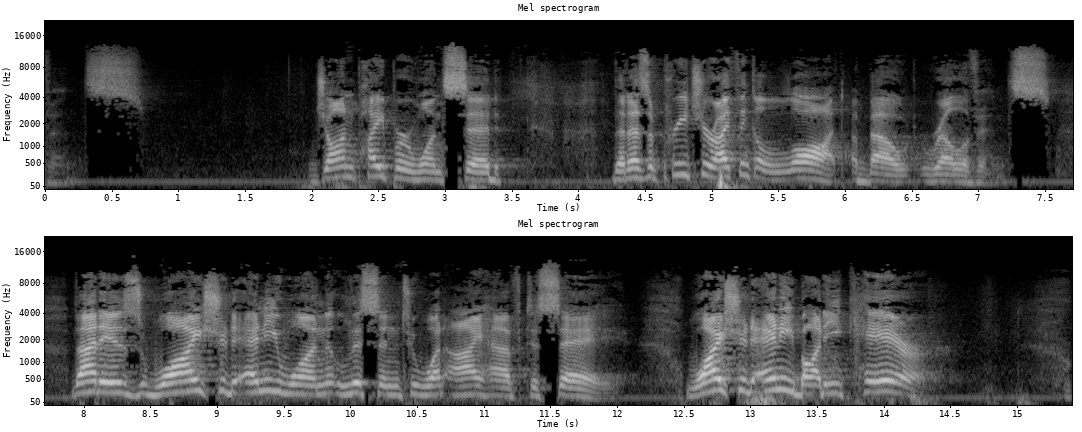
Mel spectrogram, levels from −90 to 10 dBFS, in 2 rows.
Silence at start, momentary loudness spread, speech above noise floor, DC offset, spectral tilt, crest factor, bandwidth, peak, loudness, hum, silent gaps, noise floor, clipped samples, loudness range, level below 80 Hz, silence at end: 0.05 s; 15 LU; 38 dB; under 0.1%; -2 dB/octave; 22 dB; 13 kHz; -2 dBFS; -21 LUFS; none; none; -60 dBFS; under 0.1%; 7 LU; -48 dBFS; 0 s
